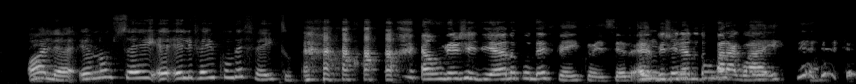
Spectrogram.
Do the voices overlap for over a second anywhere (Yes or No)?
Yes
